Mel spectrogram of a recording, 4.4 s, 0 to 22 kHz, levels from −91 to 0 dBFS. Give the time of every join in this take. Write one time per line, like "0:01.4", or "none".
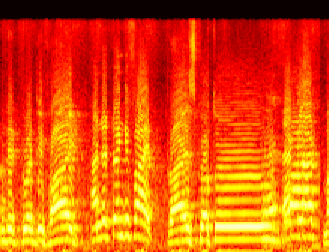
none

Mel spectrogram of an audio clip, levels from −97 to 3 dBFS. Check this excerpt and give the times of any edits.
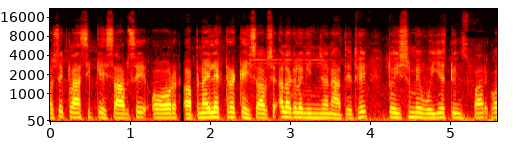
none

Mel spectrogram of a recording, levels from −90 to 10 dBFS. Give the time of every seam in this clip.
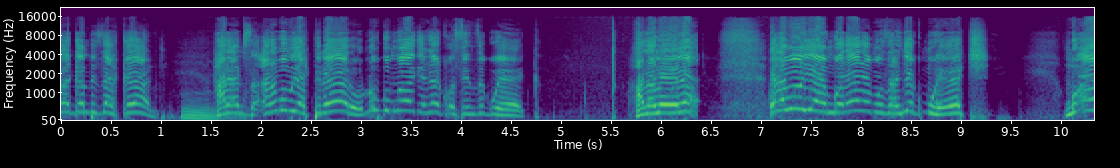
0:01.8

